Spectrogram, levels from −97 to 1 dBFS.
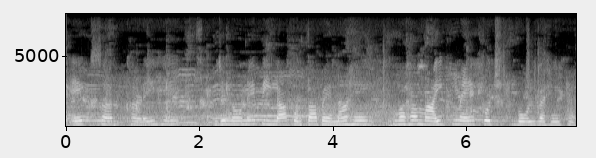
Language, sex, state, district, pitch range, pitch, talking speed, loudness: Hindi, female, Madhya Pradesh, Dhar, 225-250 Hz, 240 Hz, 125 wpm, -17 LUFS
